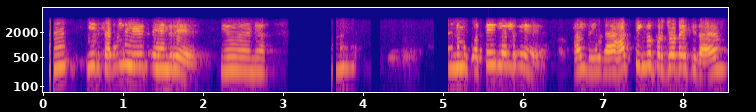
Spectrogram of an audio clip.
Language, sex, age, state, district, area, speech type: Kannada, female, 60+, Karnataka, Belgaum, urban, conversation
